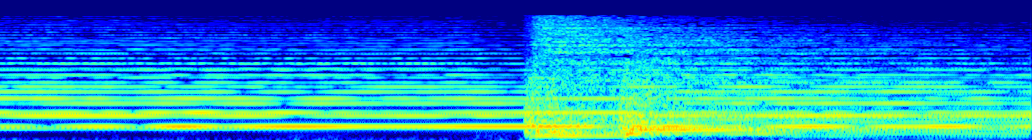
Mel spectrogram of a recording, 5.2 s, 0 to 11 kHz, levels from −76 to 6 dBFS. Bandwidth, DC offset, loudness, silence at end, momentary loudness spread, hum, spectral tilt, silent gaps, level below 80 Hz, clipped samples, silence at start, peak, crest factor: 7.8 kHz; under 0.1%; -23 LUFS; 0 s; 5 LU; none; -6 dB/octave; none; -58 dBFS; under 0.1%; 0 s; -8 dBFS; 14 dB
